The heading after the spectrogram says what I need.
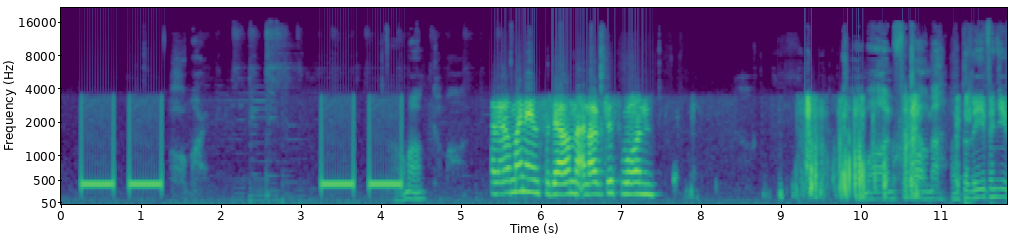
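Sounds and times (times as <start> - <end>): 
telephone double-burst ringing tone as a call is placed: 0.2 - 1.3, 3.2 - 4.3
speech: 4.4 - 4.8, 5.4 - 7.5, 10.4 - 11.8.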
